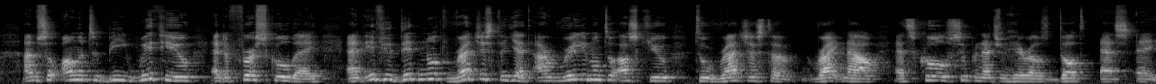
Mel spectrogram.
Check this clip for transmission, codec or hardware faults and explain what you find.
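One fault is present. From 7.28 to 9.93 s the top end cuts off above 8.4 kHz with no gap at the switch, likely an input switched to a poorer device. The audio turns duller at an unchanged level, over a faint new noise floor.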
